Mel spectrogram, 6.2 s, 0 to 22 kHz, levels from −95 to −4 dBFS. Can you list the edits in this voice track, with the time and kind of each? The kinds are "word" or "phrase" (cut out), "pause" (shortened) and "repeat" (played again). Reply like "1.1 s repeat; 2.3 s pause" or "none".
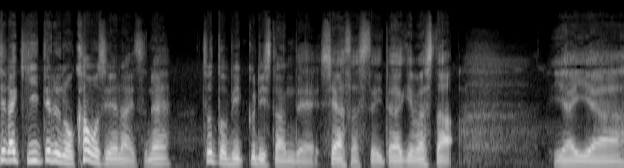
none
